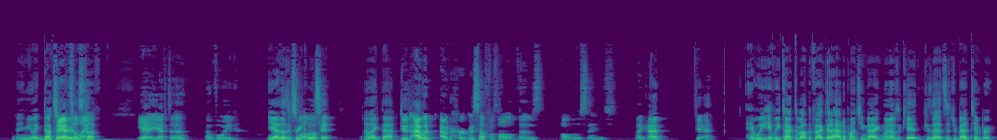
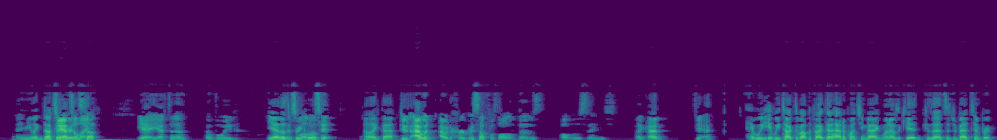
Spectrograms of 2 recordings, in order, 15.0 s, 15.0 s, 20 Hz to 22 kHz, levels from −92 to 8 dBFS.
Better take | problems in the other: first | garbled, watery; badly; nothing above 7.5 kHz; slightly in the first

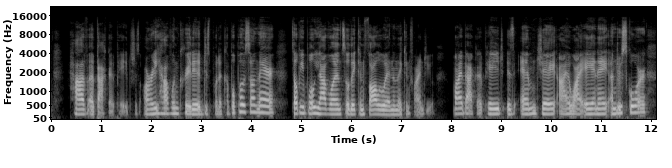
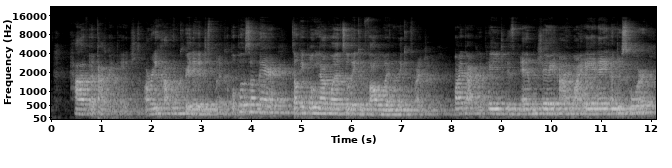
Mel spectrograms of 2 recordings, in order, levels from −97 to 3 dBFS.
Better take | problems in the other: first | room echo; noticeable; dies away in 2.2 s // off-mic speech; far

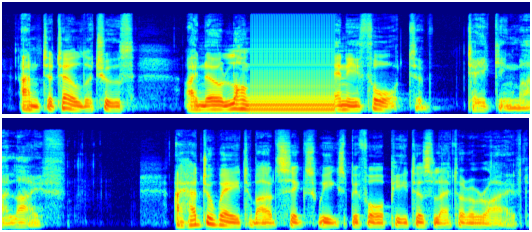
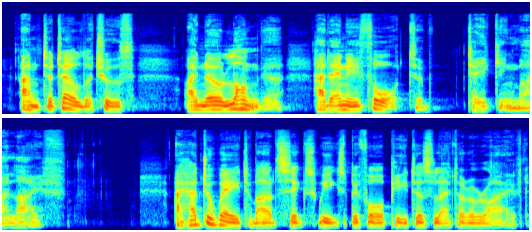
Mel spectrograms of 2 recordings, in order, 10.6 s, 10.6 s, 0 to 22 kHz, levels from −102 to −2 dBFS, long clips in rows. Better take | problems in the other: second | audio freezing; at 2.5 s for 1 s

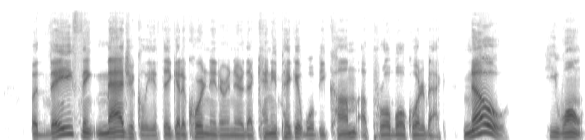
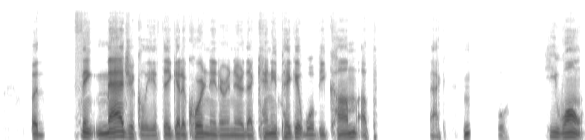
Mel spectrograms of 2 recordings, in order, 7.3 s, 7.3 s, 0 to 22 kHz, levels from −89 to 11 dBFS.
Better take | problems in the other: first | audio cutting out; at 0.5 s, at 4.5 s for 0.5 s and at 6 s

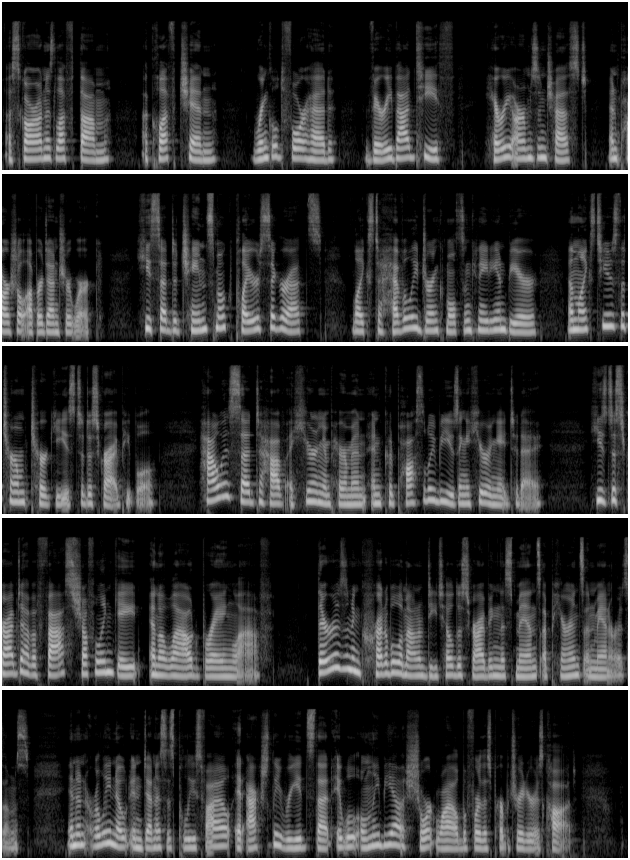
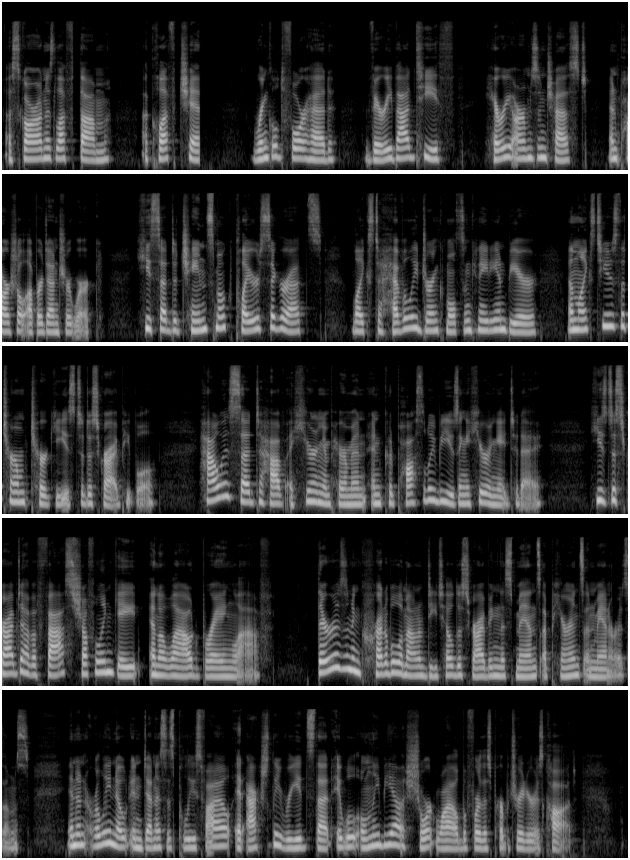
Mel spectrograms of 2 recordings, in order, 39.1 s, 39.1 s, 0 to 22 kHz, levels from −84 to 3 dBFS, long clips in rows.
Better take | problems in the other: first | audio cutting out; at 2.5 s

